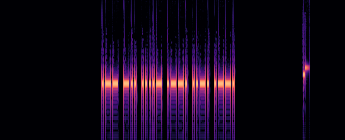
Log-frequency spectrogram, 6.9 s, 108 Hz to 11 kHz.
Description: Morse code, heard as a keyed tone, about 31 wpm, 700 Hz. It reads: WD4PFP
